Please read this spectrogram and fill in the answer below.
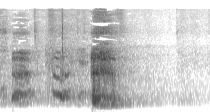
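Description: Three short voice sounds from a person, the last and loudest about a second in, then a pause.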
